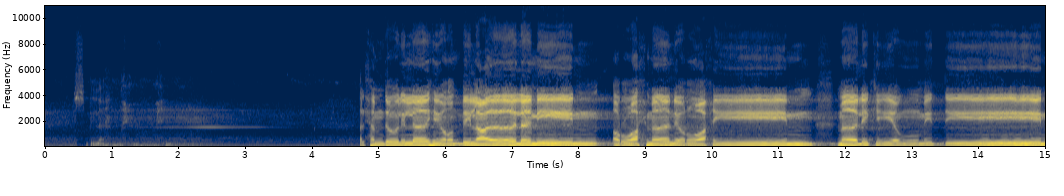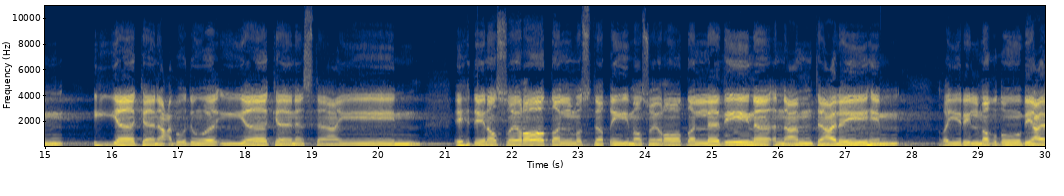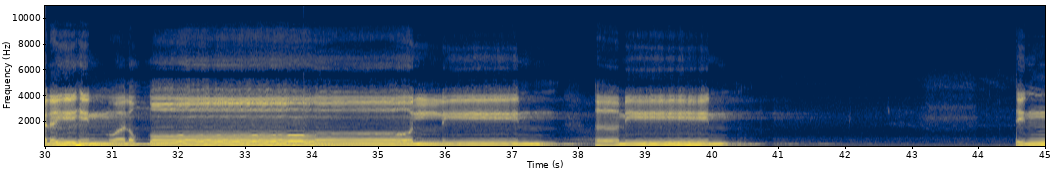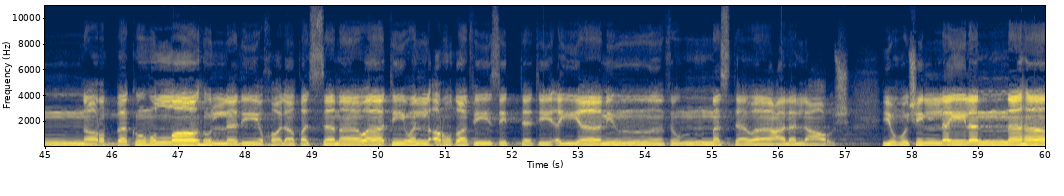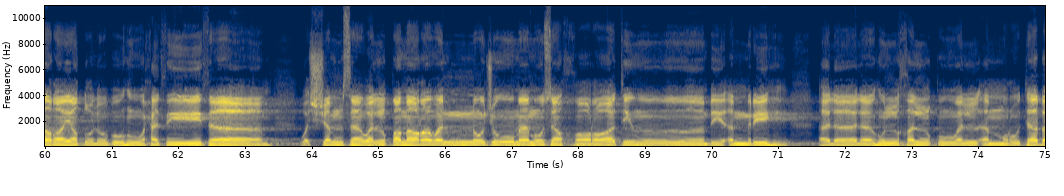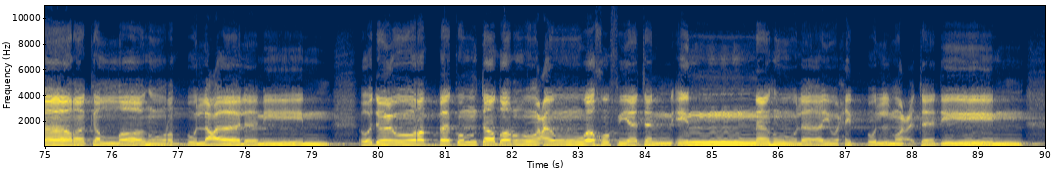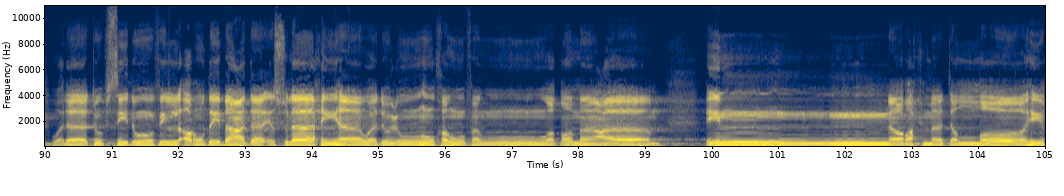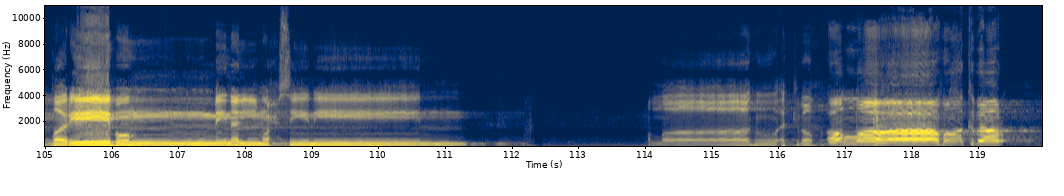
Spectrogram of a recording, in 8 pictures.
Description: صلاة المغرب للقارئ ماهر المعيقلي 18 ربيع الآخر 1444 هـ
تِلَاوَات الْحَرَمَيْن .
